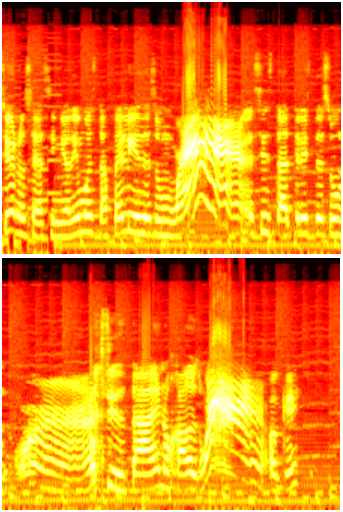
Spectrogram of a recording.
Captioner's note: happy squeal; sad squeal; angry squeal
